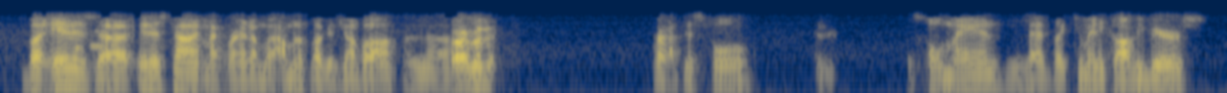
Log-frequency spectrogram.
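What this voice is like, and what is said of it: Hoarse, worn-out voice. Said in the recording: “my voice is shot as usual. I sound like I'm calling from, I'm calling from Scotland.”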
